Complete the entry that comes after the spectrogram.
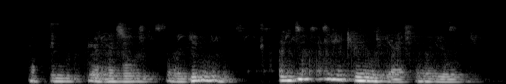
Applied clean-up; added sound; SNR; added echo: neural mask model DeepFilterNet 3.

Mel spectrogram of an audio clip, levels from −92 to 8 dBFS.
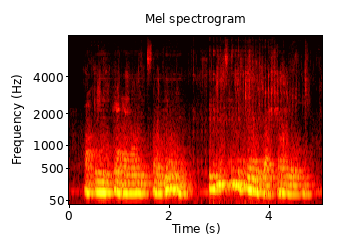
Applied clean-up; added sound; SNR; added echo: neural separator model SepFormer DNS4.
